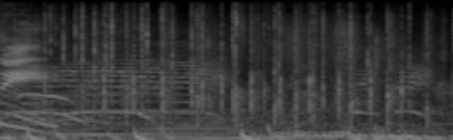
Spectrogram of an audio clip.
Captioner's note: applause and cheering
